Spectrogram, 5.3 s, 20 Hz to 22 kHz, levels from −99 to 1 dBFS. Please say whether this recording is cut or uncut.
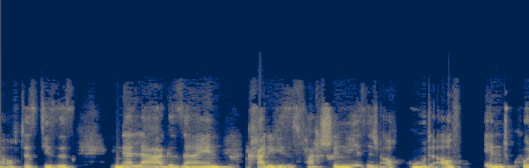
cut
